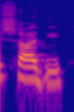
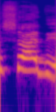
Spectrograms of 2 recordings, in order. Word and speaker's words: Shadi: So as we begin, right, Shadi, and I know we joked about how Shadi actually means marriage, right?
